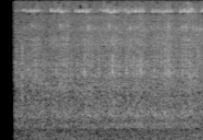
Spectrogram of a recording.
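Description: A car engine running at low revs, a steady low hum from a vehicle on the street.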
